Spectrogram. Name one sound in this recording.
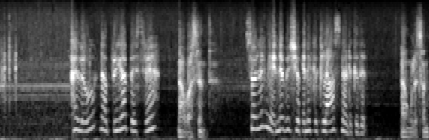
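A young woman speaks calmly into a phone.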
